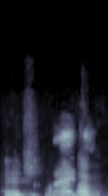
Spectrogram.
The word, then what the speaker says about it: Redi: Mas a sílaba forte é a primeira, ela disse.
